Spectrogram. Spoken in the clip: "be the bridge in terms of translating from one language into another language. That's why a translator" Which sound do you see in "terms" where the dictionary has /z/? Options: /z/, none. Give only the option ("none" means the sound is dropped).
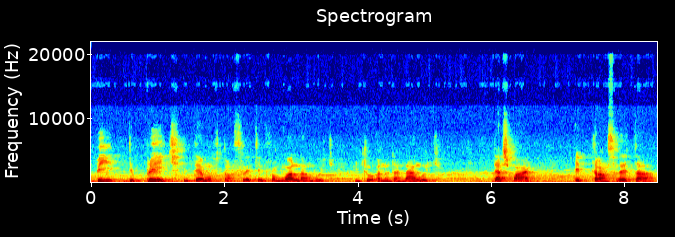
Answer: none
